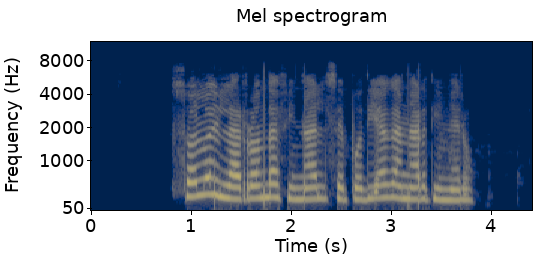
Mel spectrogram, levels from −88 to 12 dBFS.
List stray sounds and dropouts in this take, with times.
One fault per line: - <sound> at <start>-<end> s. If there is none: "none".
none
